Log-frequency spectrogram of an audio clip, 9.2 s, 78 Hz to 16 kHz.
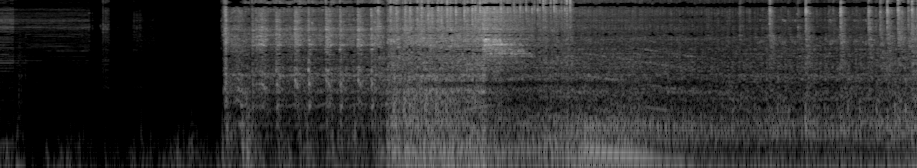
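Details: Brand-new Generac 24kW standby generator, first-ever manual start with oil checked and likely air in the fuel lines: long steady cranking at about three beats a second before it finally fires and runs; an error code showed after starting.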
